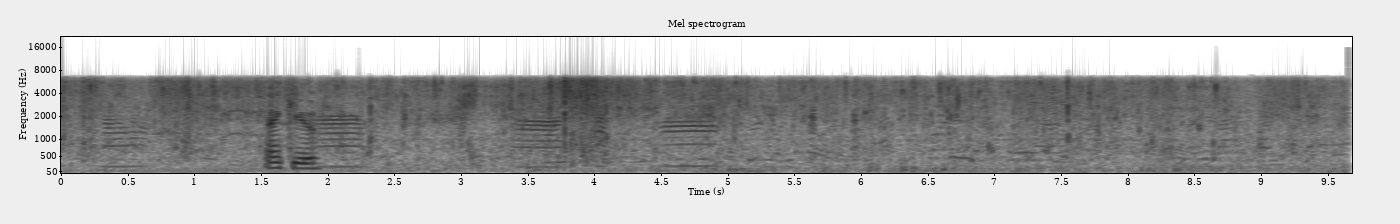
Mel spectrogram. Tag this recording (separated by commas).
Honk, Fowl, Goose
